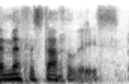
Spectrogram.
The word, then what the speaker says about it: Mephistopheles: Oh, yeah, Mephistopheles.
